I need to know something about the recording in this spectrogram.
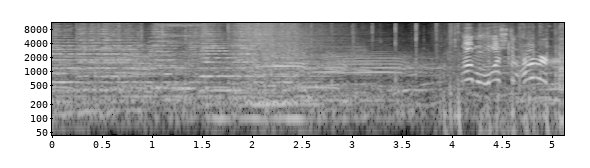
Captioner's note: mooing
